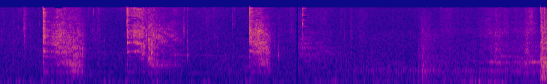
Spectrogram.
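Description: Stirring and scraping in a cooking pot: several separate strokes a second or so apart, the loudest near the end.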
